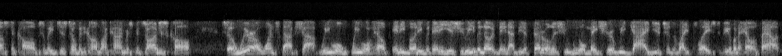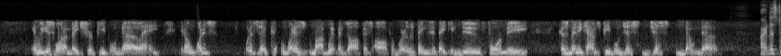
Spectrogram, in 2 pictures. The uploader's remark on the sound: Next to call in to the show this morning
